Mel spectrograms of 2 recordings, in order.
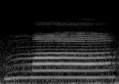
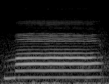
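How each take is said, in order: First: The pitch rises from middle to high. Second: The pitch rises from middle to high.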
